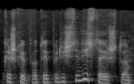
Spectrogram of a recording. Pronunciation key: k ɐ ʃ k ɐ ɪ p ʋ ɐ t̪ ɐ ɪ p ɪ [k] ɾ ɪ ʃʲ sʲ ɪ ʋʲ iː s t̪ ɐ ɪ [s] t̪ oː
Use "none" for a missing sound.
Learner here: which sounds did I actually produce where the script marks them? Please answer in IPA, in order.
none, ʃ

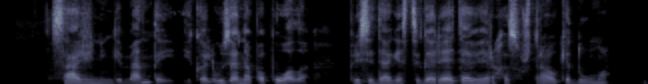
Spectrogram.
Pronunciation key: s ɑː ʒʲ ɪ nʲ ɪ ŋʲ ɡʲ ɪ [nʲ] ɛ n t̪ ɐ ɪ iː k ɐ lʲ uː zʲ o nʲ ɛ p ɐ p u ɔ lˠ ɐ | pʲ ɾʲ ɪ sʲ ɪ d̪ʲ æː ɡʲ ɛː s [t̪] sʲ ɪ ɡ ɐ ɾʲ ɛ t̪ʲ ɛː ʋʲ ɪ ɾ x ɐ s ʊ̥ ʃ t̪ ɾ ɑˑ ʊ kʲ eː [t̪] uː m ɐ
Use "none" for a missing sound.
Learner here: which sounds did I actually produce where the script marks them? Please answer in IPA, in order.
mʲ, t̪, d̪

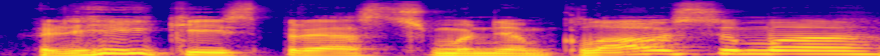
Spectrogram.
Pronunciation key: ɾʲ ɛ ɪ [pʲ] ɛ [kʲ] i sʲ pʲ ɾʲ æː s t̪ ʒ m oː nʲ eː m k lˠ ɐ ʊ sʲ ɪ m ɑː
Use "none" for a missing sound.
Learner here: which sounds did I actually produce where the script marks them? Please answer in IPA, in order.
kʲ, none

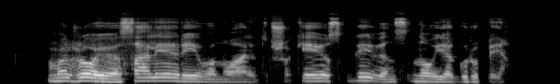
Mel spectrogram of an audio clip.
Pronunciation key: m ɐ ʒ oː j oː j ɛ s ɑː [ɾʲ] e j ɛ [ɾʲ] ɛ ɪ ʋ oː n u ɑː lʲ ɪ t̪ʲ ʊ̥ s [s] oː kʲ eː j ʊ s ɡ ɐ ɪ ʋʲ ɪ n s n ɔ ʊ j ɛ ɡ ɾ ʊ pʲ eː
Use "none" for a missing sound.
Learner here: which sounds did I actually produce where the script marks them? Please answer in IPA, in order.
lʲ, ɾʲ, ʃ

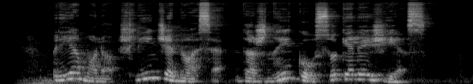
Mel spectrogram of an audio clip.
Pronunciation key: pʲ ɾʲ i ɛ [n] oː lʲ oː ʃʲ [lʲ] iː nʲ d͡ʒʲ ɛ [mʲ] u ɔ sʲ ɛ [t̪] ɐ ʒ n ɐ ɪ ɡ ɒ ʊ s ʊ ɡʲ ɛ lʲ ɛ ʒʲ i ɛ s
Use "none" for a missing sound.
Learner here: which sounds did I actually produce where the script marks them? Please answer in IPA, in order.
m, lʲ, mʲ, d̪

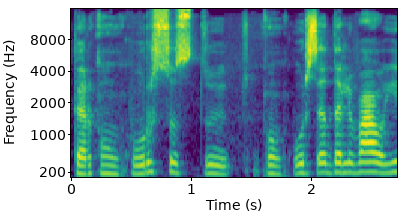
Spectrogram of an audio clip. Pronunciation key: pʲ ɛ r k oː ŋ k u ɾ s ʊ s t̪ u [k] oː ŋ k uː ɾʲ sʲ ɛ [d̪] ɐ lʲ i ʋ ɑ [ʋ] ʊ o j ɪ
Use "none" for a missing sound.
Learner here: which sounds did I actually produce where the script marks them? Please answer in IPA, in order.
k, d̪, none

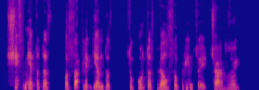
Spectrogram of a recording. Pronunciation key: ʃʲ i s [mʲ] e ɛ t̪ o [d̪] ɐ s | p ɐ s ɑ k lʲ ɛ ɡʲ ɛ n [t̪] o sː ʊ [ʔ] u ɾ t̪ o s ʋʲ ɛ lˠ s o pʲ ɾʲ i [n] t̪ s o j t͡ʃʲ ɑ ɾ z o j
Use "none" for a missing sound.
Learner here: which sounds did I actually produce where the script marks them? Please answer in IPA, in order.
mʲ, d̪, d̪, k, n

